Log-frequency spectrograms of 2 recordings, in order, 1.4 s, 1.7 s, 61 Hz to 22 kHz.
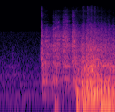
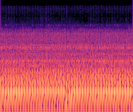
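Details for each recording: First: Bajaj Avenger Cruiser 220 carbureted motorcycle, 2400 km, that sat two months without fuel: it fires up and settles into a smooth, steady idle with no popping or hunting, though a clogged main jet and emulsion tube are suspected of causing uneven running when accelerated. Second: pero si la mantenemos un poco acelerada se ven las variaciones del motor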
